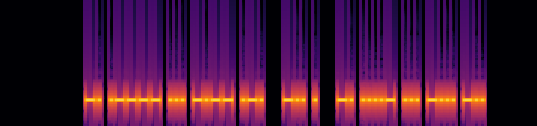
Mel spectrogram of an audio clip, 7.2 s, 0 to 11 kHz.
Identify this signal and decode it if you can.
Morse code, heard as a keyed tone, about 32 wpm, 700 Hz. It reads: N1SYR DE N4SBD
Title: USA Callsign DE Callsign - 5 Characters - 30wpm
